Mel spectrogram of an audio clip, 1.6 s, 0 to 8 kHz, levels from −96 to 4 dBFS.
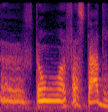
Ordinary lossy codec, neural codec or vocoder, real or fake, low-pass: none; none; real; 7.2 kHz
